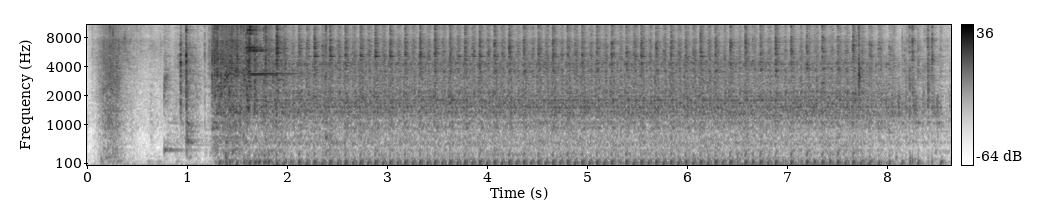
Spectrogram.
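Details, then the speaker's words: Honda firefighting pump single-cylinder engine, sat unused over 2 years, with air filter assembly refitted: catches after a couple of cranks and holds a steady, even putter, no misses; owner suspects a loose plug boot arcing caused the earlier poor running. "So that's running well now. I'm wondering if the plug boot wasn't back on it properly and that's why it wouldn't run properly."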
